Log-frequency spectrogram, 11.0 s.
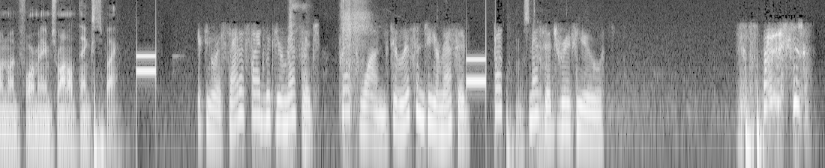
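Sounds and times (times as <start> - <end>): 
speech: 0.0 - 1.6, 2.6 - 8.2, 9.8 - 10.8
sneeze: 10.2 - 10.9.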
